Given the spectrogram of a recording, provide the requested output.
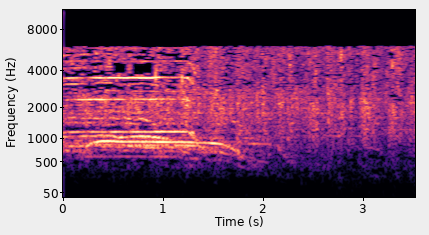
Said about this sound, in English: And challengers, one more time, I know I won't have any problem getting you to do this. Give yourselves another big round of applause.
